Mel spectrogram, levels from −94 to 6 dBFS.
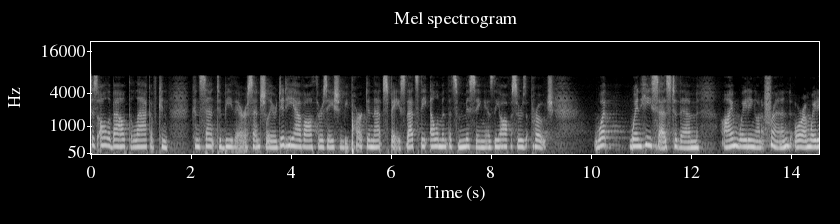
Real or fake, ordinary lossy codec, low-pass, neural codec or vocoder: fake; MP3, 64 kbps; 7.2 kHz; codec, 16 kHz, 0.4 kbps, LongCat-Audio-Codec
